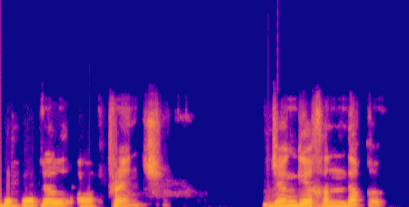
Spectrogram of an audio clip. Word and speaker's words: Khandaq: So Nabi sallallahu alaihi wasallam was busy in the battle of trench, Jange Khandaq.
